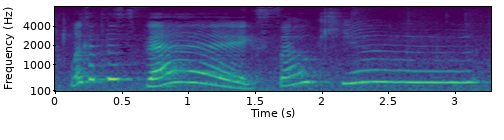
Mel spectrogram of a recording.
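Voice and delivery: high, slow delighted squeal; excited gushing. Real, not acted. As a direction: gush over it like a fan. Gushing over Hello Kitty bag.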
